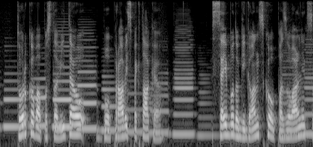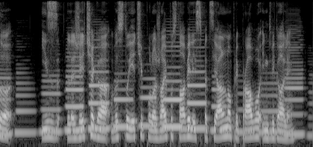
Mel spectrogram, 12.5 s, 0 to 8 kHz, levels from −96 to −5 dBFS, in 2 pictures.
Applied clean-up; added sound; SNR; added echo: none; Wind instrument, woodwind instrument; 6 dB; none.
